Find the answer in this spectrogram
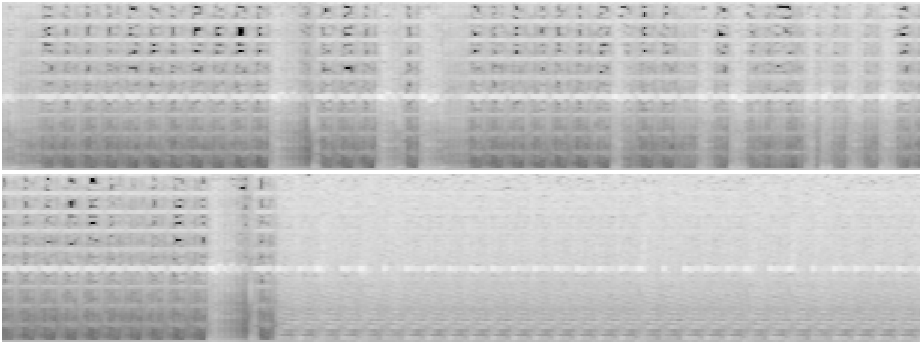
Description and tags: more fun noise!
